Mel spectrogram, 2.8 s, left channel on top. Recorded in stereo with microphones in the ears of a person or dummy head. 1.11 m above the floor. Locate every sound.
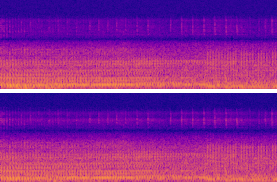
0.0 s a motorcycle: 15° right (ahead or behind)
